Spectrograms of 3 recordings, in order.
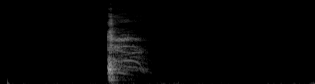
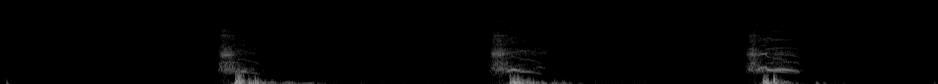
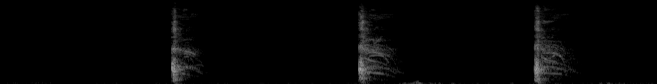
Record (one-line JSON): {"cough_length": "3.2 s", "cough_amplitude": 5328, "cough_signal_mean_std_ratio": 0.23, "exhalation_length": "9.4 s", "exhalation_amplitude": 3021, "exhalation_signal_mean_std_ratio": 0.3, "three_cough_length": "6.6 s", "three_cough_amplitude": 4673, "three_cough_signal_mean_std_ratio": 0.24, "survey_phase": "beta (2021-08-13 to 2022-03-07)", "age": "45-64", "gender": "Female", "wearing_mask": "No", "symptom_none": true, "smoker_status": "Ex-smoker", "respiratory_condition_asthma": false, "respiratory_condition_other": false, "recruitment_source": "REACT", "submission_delay": "0 days", "covid_test_result": "Negative", "covid_test_method": "RT-qPCR"}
